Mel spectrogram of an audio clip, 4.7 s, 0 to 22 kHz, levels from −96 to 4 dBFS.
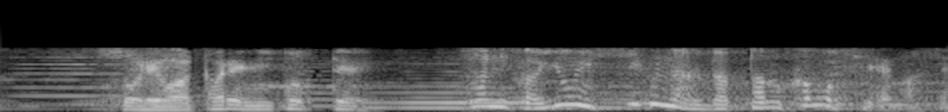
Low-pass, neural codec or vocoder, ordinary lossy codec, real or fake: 3.6 kHz; codec, 44.1 kHz, 2.6 kbps, SNAC; AAC, 16 kbps; fake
